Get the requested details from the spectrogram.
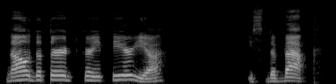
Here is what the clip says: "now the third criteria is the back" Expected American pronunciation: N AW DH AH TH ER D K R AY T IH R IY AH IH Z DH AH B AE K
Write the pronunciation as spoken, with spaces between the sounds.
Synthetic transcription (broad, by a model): N AW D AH T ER D K R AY T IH R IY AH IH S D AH B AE K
